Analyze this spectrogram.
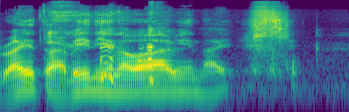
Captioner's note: laughs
